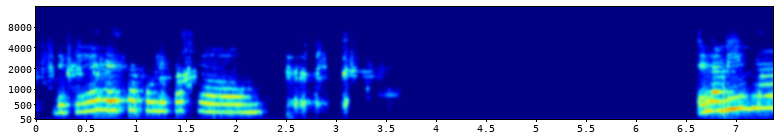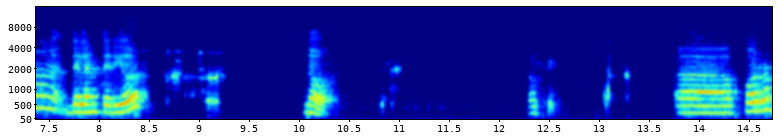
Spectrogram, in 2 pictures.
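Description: A woman speaks calmly through an online call, in short bursts with pauses.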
